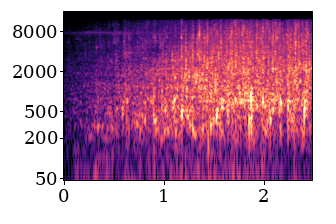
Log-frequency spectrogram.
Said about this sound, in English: Fresh mountain water flows through Riquelme Sasa's farm in southern Colombia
